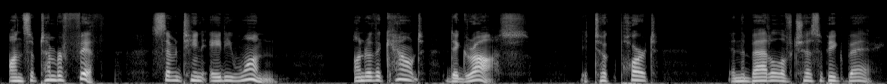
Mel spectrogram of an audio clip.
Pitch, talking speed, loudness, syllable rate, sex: 165 Hz, 135 wpm, -20 LUFS, 5.1 syllables/s, male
